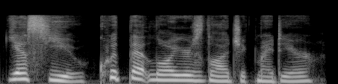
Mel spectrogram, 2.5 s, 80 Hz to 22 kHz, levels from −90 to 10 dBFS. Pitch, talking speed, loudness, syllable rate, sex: 205 Hz, 190 wpm, -19 LUFS, 4.4 syllables/s, female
